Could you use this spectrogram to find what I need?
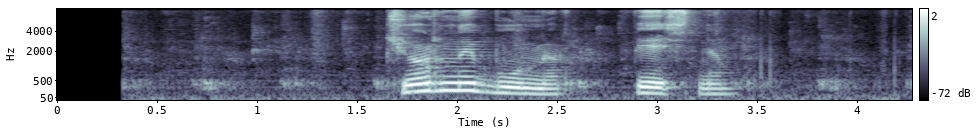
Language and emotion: Russian, neutral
